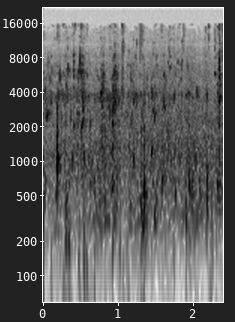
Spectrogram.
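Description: Faint trickling water and small splashes around a paddled canoe: the paddle dipping and water lapping against the hull.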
